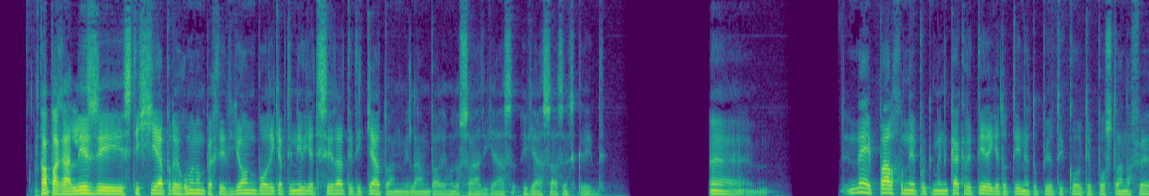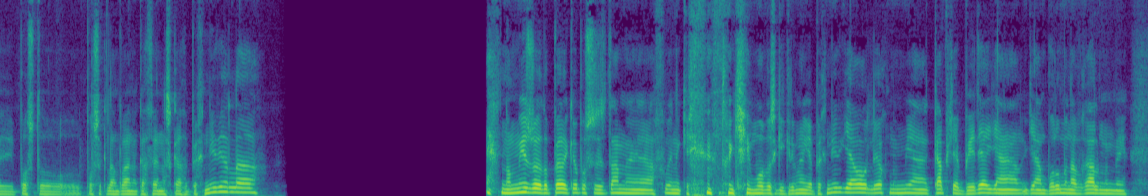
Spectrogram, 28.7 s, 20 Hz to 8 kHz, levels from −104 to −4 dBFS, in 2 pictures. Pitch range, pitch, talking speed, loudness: 115-145 Hz, 130 Hz, 150 wpm, -22 LUFS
